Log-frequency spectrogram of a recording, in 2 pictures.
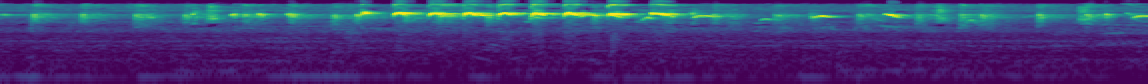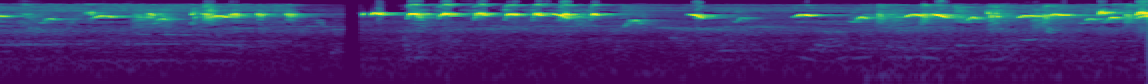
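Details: Flowerpecker lure sounds for all kinds: long stretches of very high, shrill chirping and ticking in dense irregular bursts, a short break partway, then more rapid thin chips over a low hum.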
